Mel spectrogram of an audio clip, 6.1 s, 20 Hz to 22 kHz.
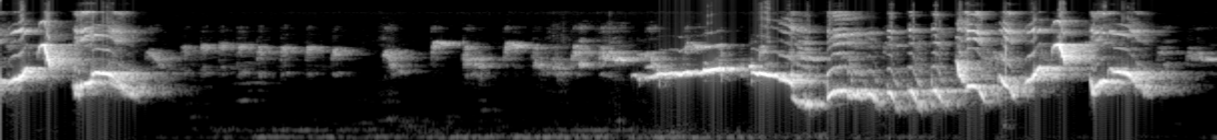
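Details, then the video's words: Competition-ready white-rumped shama, caged, its song material full of cililin; a sharp opening whistle, then a quieter stretch with a low background hum, building into a loud run of slurred, up-and-down warbled phrases. "Burung Murai prestasian udh kondisi 90% materi full clilin siap turun Lg!"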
